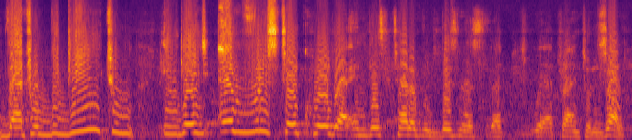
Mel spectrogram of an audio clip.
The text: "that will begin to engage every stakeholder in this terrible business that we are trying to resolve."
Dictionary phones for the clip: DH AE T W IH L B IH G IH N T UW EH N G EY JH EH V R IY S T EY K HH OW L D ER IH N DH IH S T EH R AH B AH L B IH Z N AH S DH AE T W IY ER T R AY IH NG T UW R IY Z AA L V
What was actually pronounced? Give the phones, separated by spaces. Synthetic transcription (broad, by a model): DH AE T W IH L B IH G IH N T UW EH N G EY JH EH V R IY S T EY K HH OW L D ER IH N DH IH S T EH R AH B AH L B IH Z N AH S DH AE T W IY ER T R AY IH NG T UW R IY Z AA L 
